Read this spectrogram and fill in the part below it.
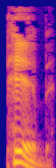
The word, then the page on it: pib: British English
